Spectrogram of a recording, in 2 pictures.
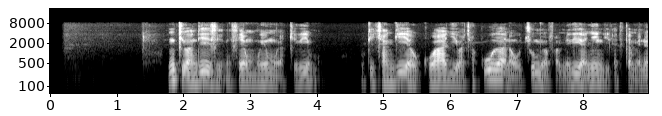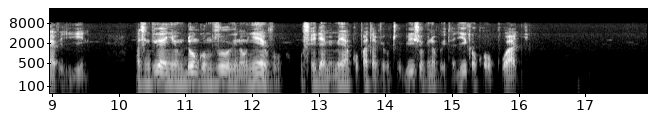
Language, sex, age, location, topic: Swahili, male, 18-24, Dar es Salaam, agriculture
